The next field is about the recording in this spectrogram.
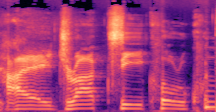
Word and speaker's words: hydroxychloroquine: That's literally the only word he pronounces better than you. – Yeah, by far. He wins on that word. – Hydroxychloroquine. – There you go.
